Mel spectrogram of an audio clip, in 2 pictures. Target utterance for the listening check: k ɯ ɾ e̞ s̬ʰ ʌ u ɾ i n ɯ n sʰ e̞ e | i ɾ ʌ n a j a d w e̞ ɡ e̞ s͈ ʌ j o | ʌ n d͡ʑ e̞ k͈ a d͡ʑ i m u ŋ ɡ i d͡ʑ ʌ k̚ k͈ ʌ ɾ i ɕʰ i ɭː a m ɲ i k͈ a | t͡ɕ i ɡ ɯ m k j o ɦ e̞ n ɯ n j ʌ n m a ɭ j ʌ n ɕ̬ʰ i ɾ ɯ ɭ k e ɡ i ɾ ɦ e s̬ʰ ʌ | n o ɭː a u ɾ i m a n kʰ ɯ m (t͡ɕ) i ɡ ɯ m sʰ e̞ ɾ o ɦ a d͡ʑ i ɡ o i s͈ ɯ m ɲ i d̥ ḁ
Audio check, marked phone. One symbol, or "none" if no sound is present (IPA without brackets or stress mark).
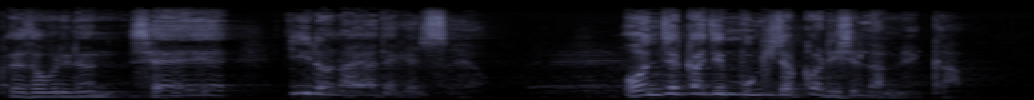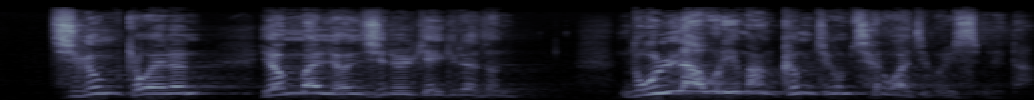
t͡ɕ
